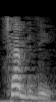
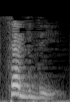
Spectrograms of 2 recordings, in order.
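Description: First: The word begins with a ch sound. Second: The word begins with a t sound. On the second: This is how the speaker's own community says it. "Our people said tabdi"

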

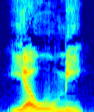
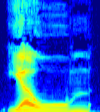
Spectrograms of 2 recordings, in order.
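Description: First: The word ends with a short vowel. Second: The word ends on a bare consonant. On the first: "avec la haraka qui sont les voyelles ou voyelles courtes" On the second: "par un soukoun"

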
